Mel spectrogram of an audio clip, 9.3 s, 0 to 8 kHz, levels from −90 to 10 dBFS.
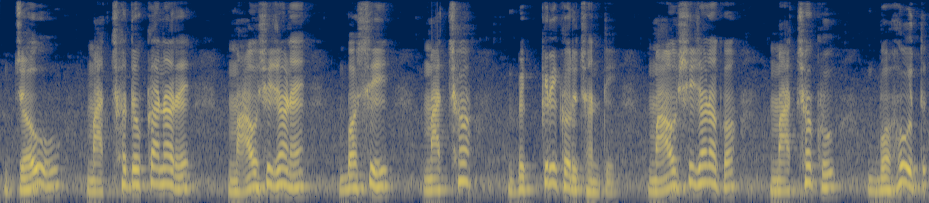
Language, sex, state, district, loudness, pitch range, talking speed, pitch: Odia, male, Odisha, Khordha, -14 LUFS, 125-185 Hz, 85 wpm, 155 Hz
